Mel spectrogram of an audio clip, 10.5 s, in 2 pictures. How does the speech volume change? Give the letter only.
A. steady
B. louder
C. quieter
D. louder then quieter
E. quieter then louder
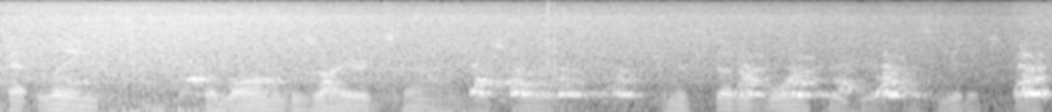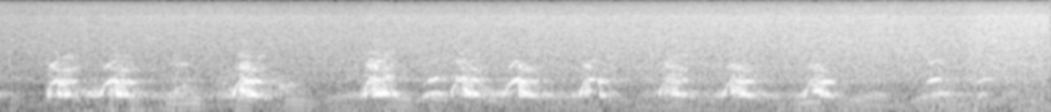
C.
